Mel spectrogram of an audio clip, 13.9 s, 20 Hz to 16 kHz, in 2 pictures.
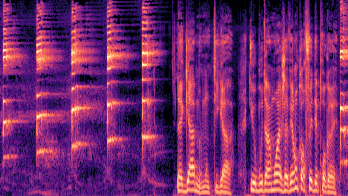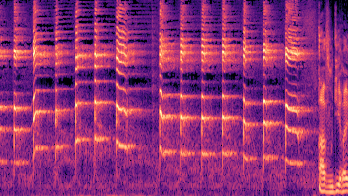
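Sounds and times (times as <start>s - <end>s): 
squeaky plastic chicken toy squawking a tune: 0.0s - 3.4s, 6.8s - 13.3s
speech: 3.6s - 6.9s, 13.4s - 13.9s.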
